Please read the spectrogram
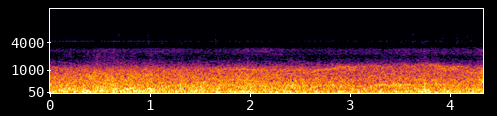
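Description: Steady road and wind rumble of a vehicle driving along a paved road, picked up from the moving vehicle itself, with no distinct events.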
